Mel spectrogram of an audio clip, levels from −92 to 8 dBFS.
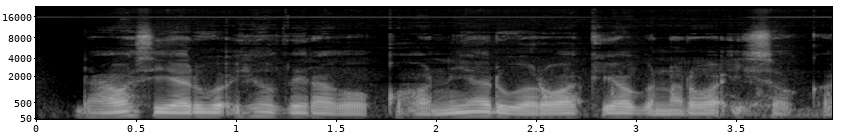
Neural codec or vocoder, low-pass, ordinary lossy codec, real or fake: none; none; none; real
